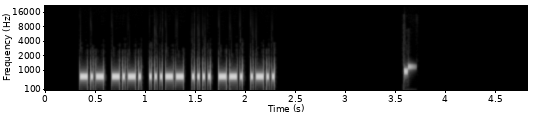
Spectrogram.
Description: Morse code, heard as a keyed tone, about 44 wpm, 700 Hz. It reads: KC3HGL
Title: USA Call Signs Repeated 2x 45wpm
